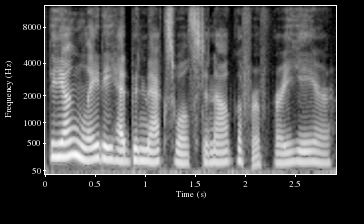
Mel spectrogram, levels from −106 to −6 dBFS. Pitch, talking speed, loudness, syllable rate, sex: 185 Hz, 205 wpm, -19 LUFS, 5.4 syllables/s, female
